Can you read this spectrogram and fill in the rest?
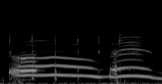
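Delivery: laughing through the words; real laugh, voice cracking up; laughing hard. Real, not acted. Bursts out laughing at joke.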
